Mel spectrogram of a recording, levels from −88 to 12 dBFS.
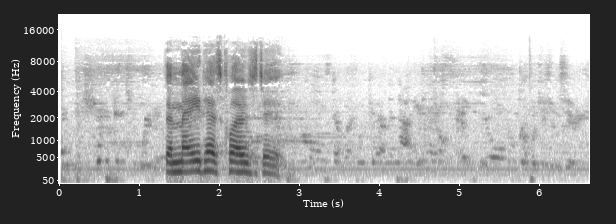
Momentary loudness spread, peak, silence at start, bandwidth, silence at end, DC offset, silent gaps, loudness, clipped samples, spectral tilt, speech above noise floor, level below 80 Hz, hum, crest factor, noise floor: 27 LU; -2 dBFS; 0.05 s; 14 kHz; 0.25 s; under 0.1%; none; -17 LUFS; under 0.1%; -3 dB/octave; 29 dB; -54 dBFS; none; 20 dB; -45 dBFS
